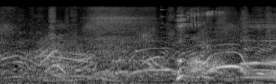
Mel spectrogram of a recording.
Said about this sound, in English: Everybody sniff!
